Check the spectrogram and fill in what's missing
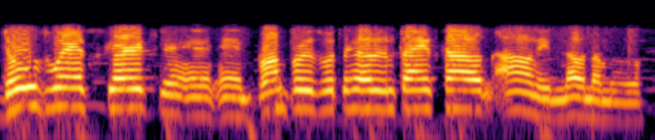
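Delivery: ordinary delivery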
